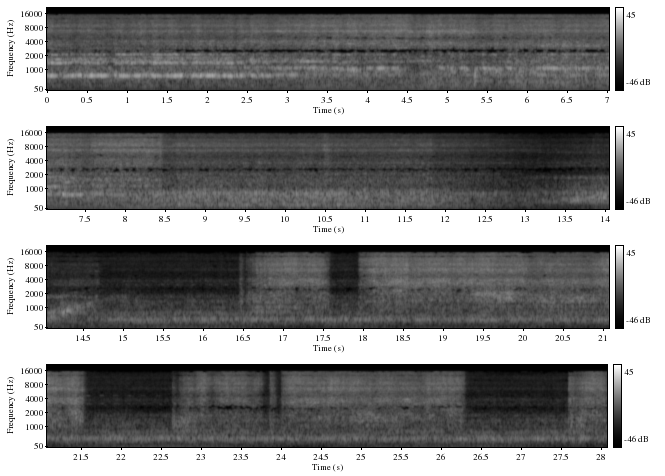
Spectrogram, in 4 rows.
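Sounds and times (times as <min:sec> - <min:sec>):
band saw cutting wood: 0:00.0 - 0:11.9, 0:12.8 - 0:15.0, 0:16.4 - 0:21.6, 0:22.6 - 0:26.4, 0:27.6 - 0:28.0
motor whine: 0:02.4 - 0:16.6.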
